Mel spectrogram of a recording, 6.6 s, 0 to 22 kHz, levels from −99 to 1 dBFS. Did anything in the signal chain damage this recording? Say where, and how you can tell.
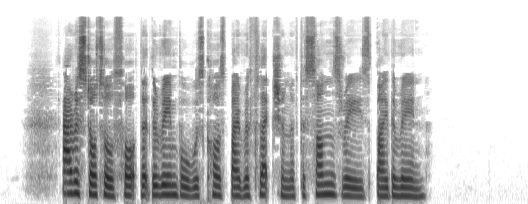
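Yes, at the codec stage, and it runs through the whole speech clip. The treble stays bright yet sounds synthetic: sibilants come out gritty and metallic, and nothing reaches above 15.5 kHz. That points to HE-AAC compression as the likely cause, at a low rate that fits roughly 24 kbps. The upper band is regenerated by copying lower spectrum upward under a coarse envelope, so its harmonics fail to line up with the real ones below. A plain low-pass filter would dull the top instead.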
